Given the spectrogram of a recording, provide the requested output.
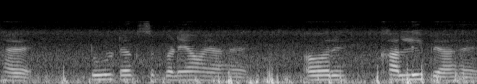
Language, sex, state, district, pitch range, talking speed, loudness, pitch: Punjabi, female, Punjab, Fazilka, 165-210 Hz, 125 wpm, -19 LUFS, 190 Hz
